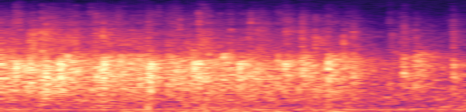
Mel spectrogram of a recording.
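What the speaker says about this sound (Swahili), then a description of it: "Naomba tujipigie makofi mengi sana." An audience at a mass wedding ceremony claps, with a dense, steady burst of applause from many hands that holds for a couple of seconds.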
